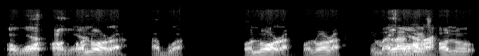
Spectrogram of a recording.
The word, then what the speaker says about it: Onuora Abuah: How you pronounce the name? Onuora Abuah.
